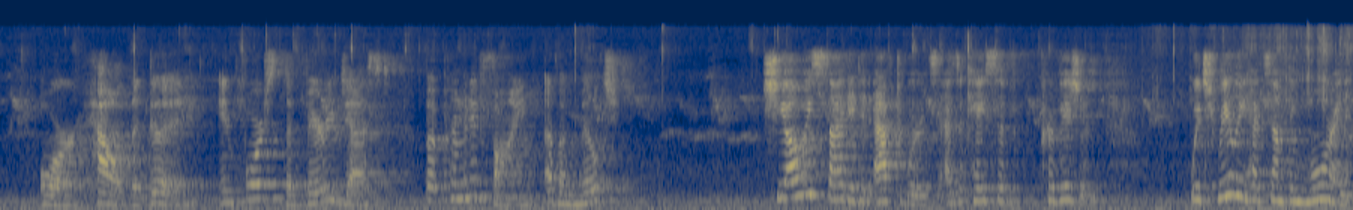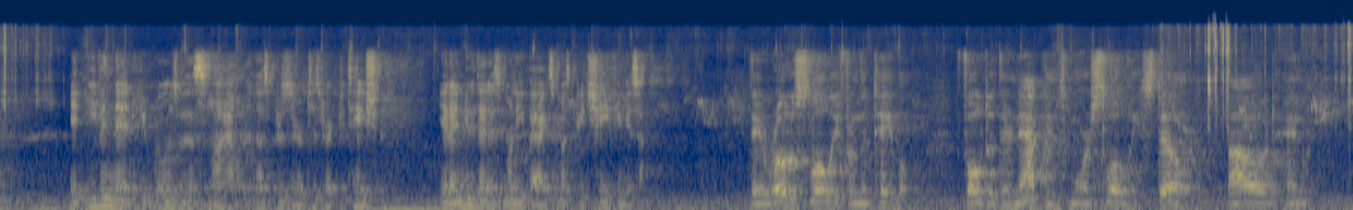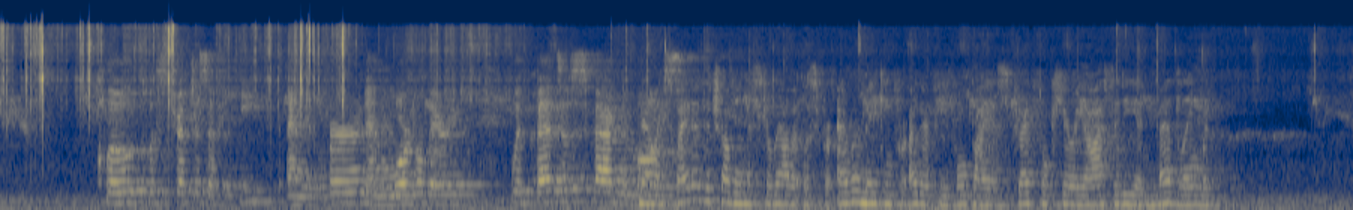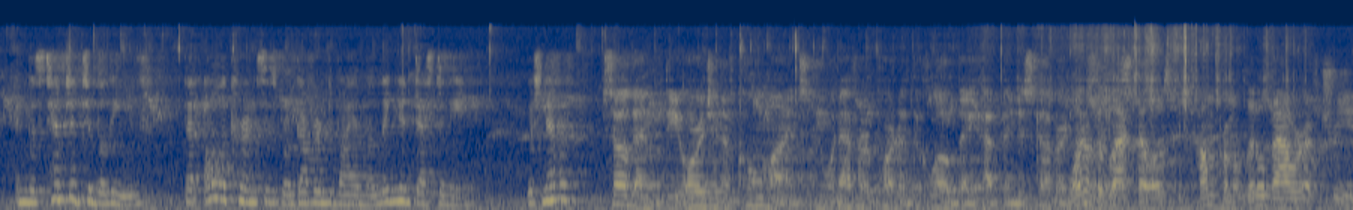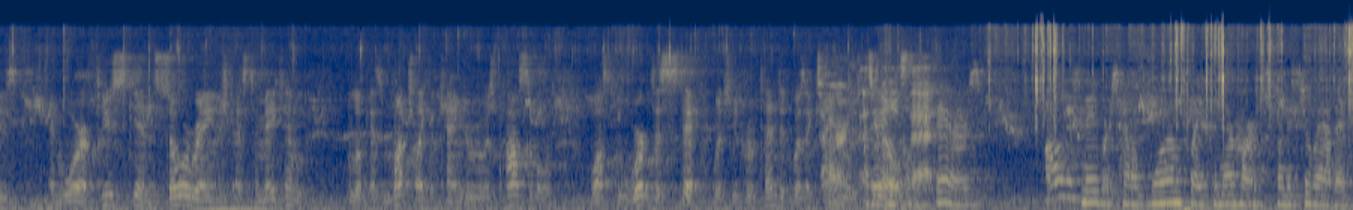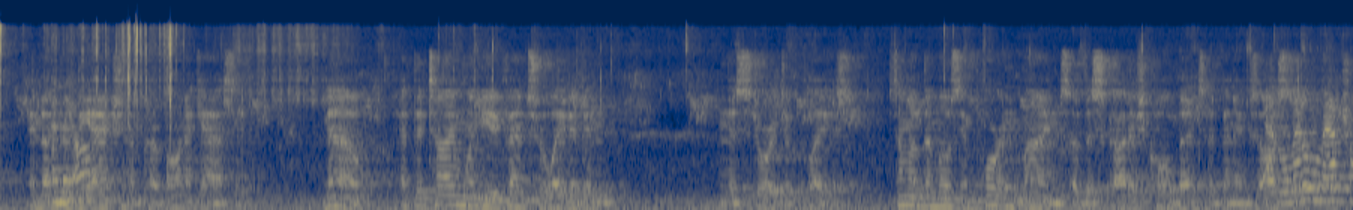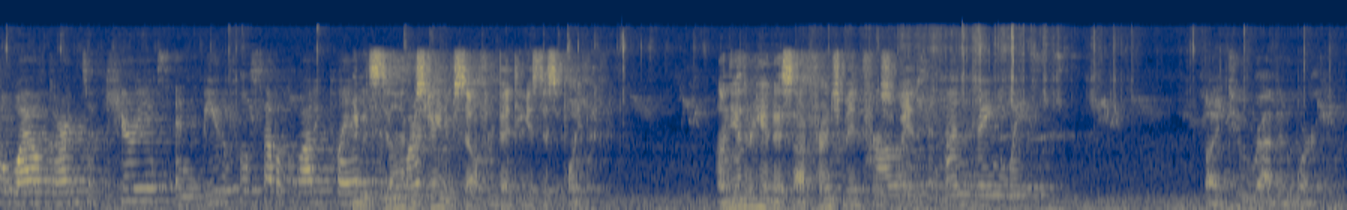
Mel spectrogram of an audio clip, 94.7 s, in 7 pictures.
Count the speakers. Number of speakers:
9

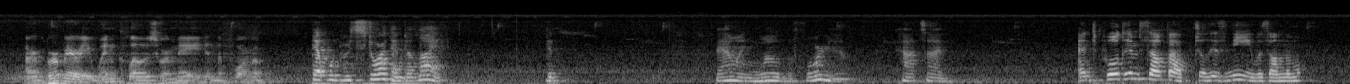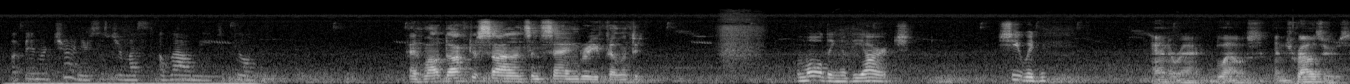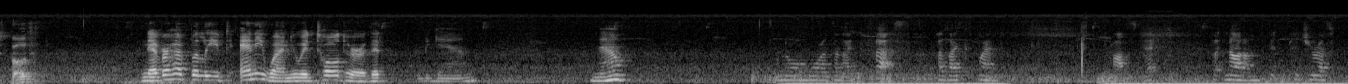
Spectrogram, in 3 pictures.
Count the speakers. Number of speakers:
6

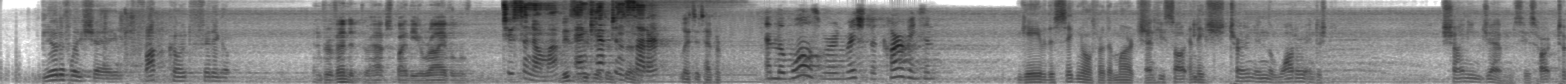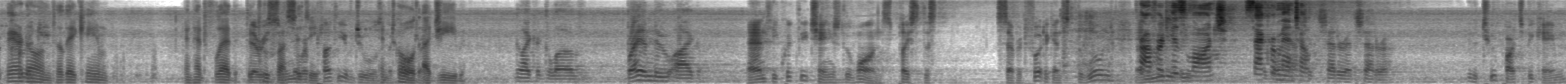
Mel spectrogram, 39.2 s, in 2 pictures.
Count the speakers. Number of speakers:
7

